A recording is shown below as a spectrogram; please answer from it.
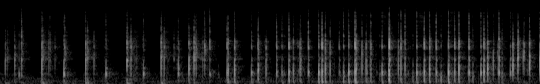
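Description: A small white paperboard cosmetic box held in the fingers is tapped on its edges with nails and fingertips. It makes a quick, uneven run of many light, dry, papery clicks that stop almost instantly, with a bright crisp top and almost no low end. The tapping grows busier and slightly louder toward the end.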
